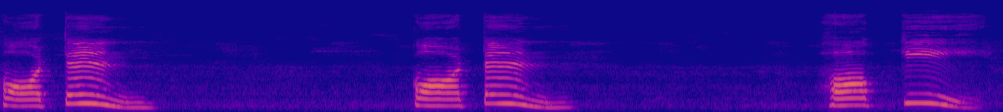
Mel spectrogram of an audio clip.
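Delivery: कॉटन and हॉकी drawn out with a wide open ऑ; spaced, exaggerated model for pupils; slow model words. Shown as a demonstration. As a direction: say each word very slowly for the class to repeat. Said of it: "मैं teacher के पीछे बोलिए".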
